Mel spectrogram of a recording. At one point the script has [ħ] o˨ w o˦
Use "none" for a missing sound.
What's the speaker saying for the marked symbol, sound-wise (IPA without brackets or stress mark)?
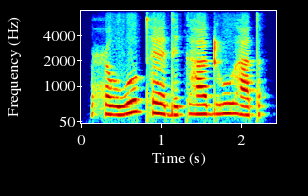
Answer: ħ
